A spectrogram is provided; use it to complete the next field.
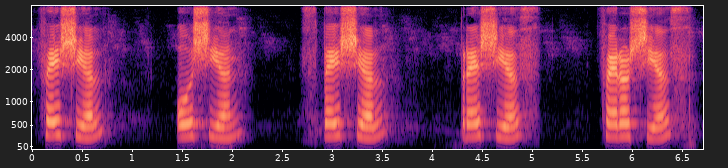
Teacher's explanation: ખ્યાલ આવશે કે જેટલા ભી સ્પેલિંગ સ્ક્રીન પર દેખાય છે તેમાં લેટરસી મોસ્ટલી મિડલ પોર્શનમાં આવેલો છે આથી અહીં સ્પેલિંગનું ઉચ્ચારણ આપણે તાલવ્ય શ વડે કરીએ છીએ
